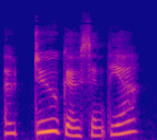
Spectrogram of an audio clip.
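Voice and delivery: imploring; pleading. A narrator's reading. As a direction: coax gently, like a young woman begging a favour. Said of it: "pleading with her eyes as well as her words".

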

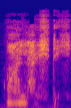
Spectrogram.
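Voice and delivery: frightened whisper; whispered fear. Acted. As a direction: breathe it, scared to be overheard. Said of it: "answers in a frightened whisper".

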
